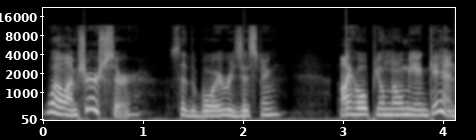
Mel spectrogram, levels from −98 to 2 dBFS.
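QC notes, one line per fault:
0.42 s: dropped buffer (overrun). An abrupt skip forward, no gap, likely from roughly 70 ms of samples overwritten before being read.
2.02 s: dropped buffer (overrun). A jump in the sound, likely a short loss of around 20 ms spliced straight across.
3.04 s: dropped buffer (overrun). The speech lurches ahead, likely caused by about 40 ms of audio lost and the two sides joined directly.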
